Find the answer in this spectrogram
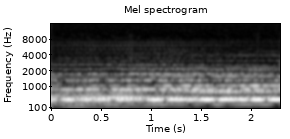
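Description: Quiet ambient background music: a steady drone of sustained, held tones.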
